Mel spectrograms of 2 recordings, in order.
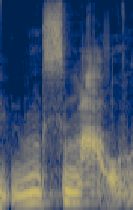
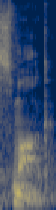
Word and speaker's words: Smaug: Okay, Smaug. I say it the right way. It seems like it's Smog. I'm like, no, if they wanted it to be Smog, it would have spelled it S-M-O-G.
